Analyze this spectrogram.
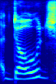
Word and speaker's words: DOGE: very interesting question um doge is pronounced dog as in G not do J as in J in the J sound do I have to change my ways Brandon I'm sorry to say I think you were wrong I've only ever heard people say doge with the J sound so I think that's what that's how you pronounce it I could be wrong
